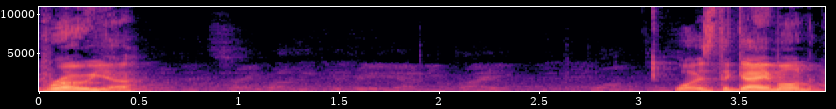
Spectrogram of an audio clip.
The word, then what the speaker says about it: Broja: It's 100% pronounced Broja. I've heard Broja. I'll go with Broja.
